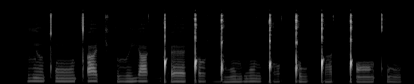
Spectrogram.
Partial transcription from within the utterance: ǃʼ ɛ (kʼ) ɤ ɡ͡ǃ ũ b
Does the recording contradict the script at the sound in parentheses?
yes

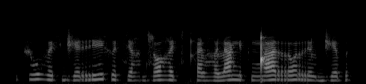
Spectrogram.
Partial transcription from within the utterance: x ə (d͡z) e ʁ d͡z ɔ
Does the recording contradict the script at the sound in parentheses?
yes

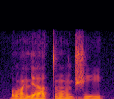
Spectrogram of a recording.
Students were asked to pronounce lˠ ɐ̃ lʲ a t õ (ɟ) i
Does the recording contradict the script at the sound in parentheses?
yes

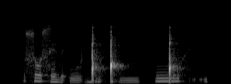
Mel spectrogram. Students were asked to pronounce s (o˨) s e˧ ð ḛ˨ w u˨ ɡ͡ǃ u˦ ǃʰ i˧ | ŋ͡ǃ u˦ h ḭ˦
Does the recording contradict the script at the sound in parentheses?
yes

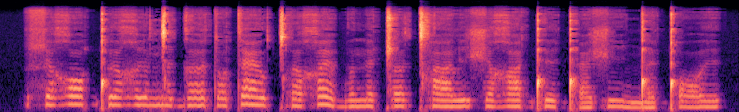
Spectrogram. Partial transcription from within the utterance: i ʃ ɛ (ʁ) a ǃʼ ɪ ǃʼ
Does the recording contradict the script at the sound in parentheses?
no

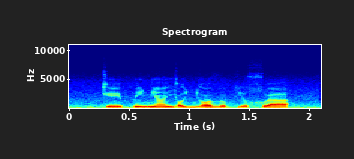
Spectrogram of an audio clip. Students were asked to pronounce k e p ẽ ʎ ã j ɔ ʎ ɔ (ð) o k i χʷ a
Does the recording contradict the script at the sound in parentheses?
no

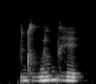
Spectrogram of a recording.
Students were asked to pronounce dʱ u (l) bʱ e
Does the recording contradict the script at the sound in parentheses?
yes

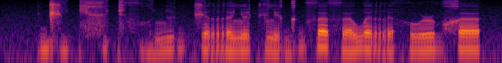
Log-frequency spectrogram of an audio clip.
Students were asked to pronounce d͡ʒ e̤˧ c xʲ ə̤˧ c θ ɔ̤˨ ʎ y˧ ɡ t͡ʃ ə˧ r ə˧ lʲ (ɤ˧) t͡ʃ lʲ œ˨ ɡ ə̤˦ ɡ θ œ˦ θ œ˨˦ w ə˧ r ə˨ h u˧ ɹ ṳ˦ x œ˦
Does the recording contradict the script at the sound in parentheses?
yes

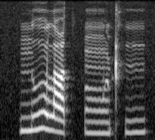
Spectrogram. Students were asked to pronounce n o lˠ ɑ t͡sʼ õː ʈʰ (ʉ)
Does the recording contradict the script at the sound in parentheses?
no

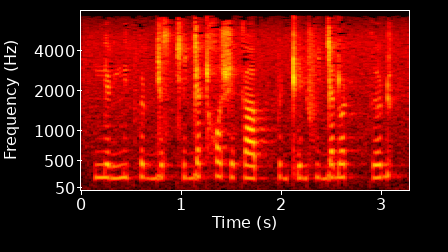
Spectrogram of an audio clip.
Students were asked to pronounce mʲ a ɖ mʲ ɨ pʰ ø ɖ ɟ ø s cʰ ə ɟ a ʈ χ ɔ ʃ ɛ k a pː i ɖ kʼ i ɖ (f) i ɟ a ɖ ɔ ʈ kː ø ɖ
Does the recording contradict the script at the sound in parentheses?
no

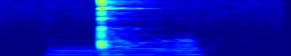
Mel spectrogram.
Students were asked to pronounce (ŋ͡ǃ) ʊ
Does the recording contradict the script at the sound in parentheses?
no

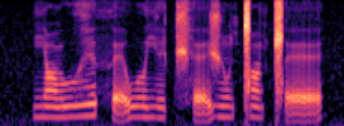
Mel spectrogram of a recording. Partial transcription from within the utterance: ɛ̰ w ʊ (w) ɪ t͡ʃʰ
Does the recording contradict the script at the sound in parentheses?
yes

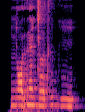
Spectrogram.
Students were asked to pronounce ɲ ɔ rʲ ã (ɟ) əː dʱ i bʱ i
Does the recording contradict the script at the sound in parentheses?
no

